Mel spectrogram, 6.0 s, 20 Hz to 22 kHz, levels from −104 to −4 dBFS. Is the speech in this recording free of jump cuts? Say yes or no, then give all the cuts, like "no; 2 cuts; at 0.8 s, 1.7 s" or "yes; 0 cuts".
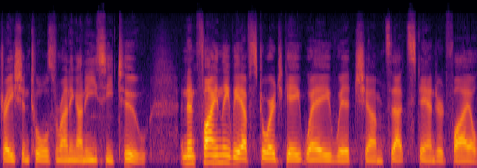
no; 1 cut; at 4.8 s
